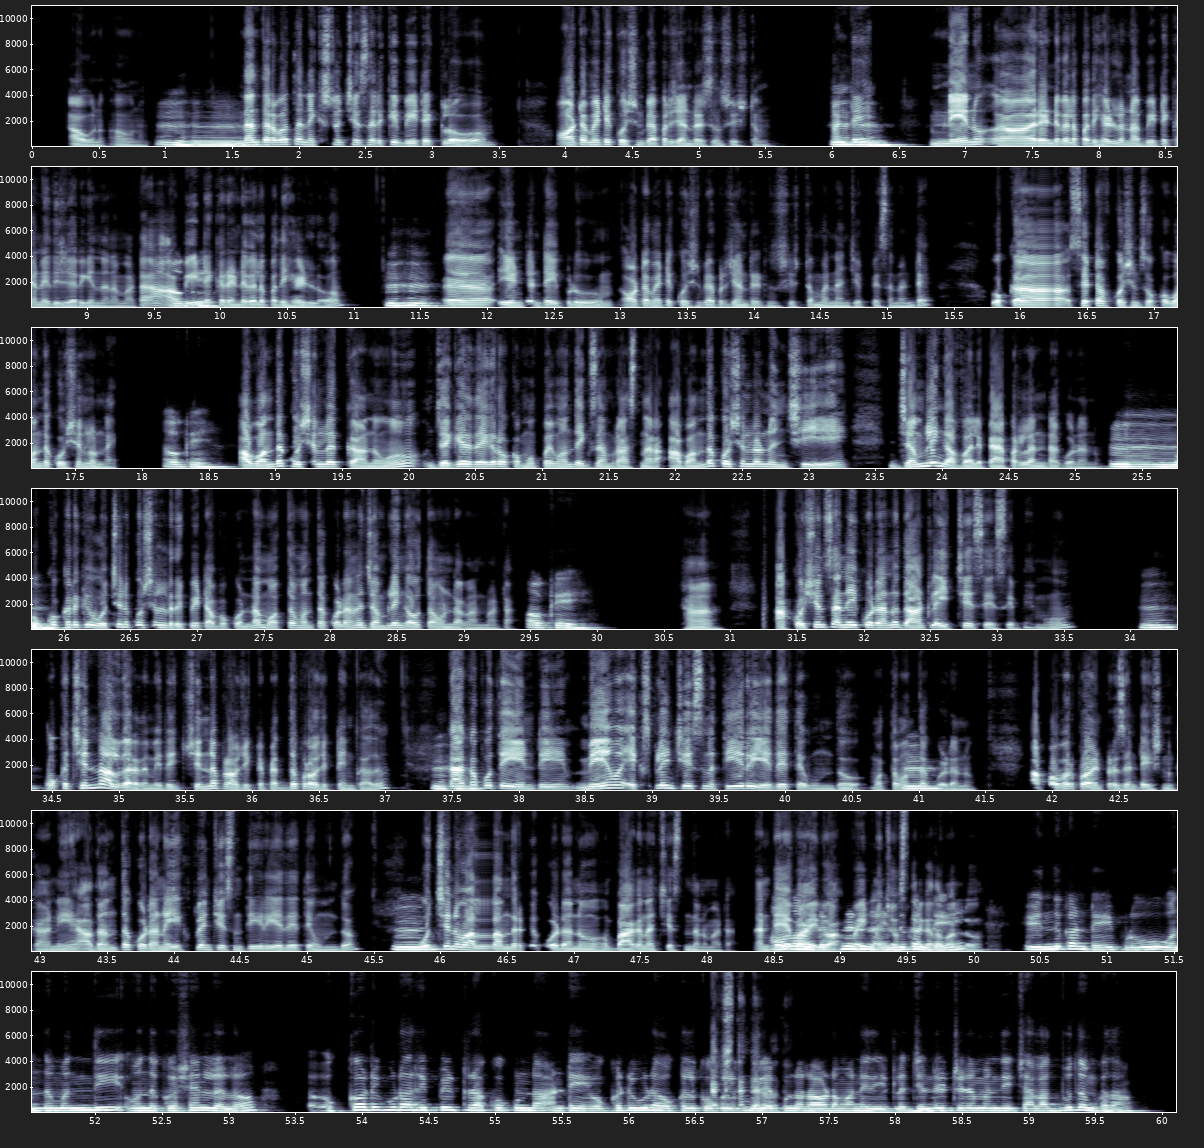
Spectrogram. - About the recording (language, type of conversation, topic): Telugu, podcast, మీకు అత్యంత నచ్చిన ప్రాజెక్ట్ గురించి వివరించగలరా?
- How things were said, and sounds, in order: in English: "బీటెక్‌లో ఆటోమేటిక్ క్వశ్చన్ పేపర్ జనరేషన్ సిస్టమ్"; other background noise; in English: "ఆటోమేటిక్ కొషన్ పేపర్ జనరేటివ్ సిస్టమ్"; in English: "సెట్ ఆఫ్ కొషన్స్"; "దగ్గర" said as "జగ్గర"; in English: "ఎగ్జామ్"; in English: "జంబ్లింగ్"; "అంతా" said as "అంటా"; drawn out: "హ్మ్"; in English: "జంబ్లింగ్"; in English: "కొషన్స్"; in English: "ఎక్స్‌ప్లెయిన్"; in English: "పవర్ పాయింట్ ప్రజెంటేషన్"; in English: "ఎక్స్‌ప్లెయిన్"; in English: "డెఫినిట్‌గా"; in English: "కొషన్‌లలో"; in English: "రిపీట్"; in English: "జనరేట్"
